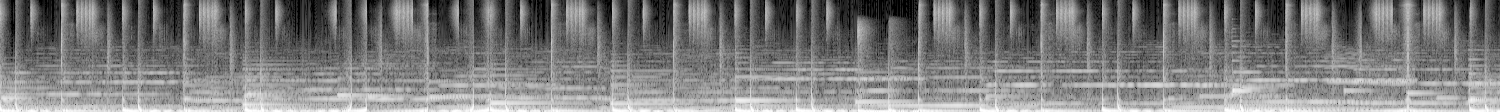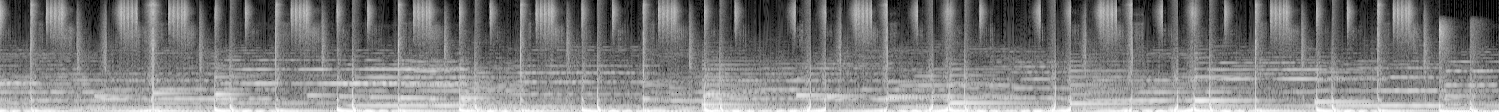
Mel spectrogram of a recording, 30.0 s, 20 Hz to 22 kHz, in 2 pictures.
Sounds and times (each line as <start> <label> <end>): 0.0 Crunchy Beat 29.4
